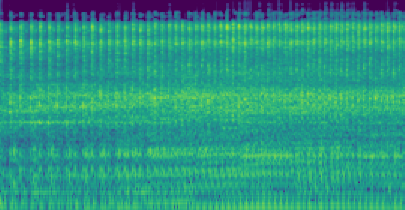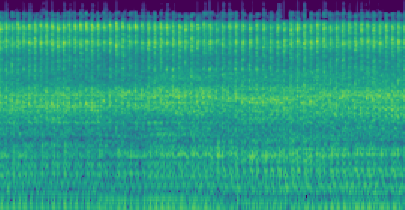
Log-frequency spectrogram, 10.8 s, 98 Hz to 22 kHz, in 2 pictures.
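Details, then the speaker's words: Troy-Bilt GTX 20 with new lapped valves and gaskets, carburetor issues, gas fed directly into carburetor: loud, raw, rapid popping exhaust at steady idle with no muffling, baffles gone; keeps running only on choke, carburetor kit coming. "our dear Lord so you guys get the drift it runs the muffler basically isn't one's as straight pipes"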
